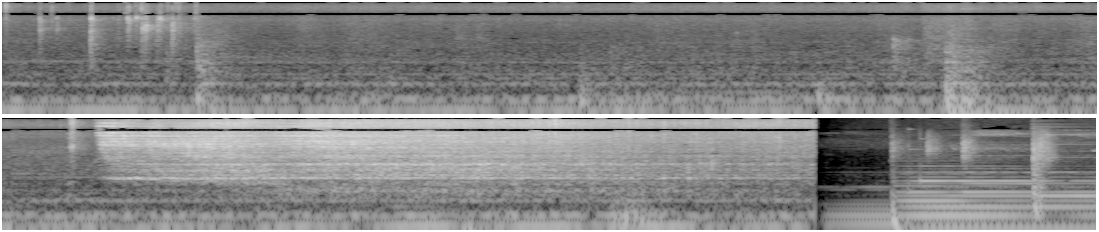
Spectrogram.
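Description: An egg knocked on the pan rim just before five seconds in, then dropped into hot oil in a frying pan, starting a loud, steady sizzle about six seconds in that cuts off abruptly near the end. Background music plays throughout.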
